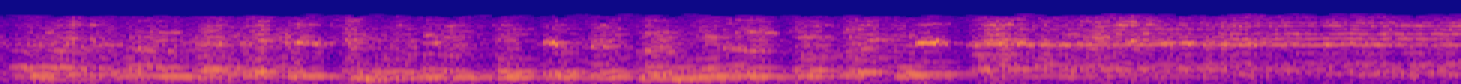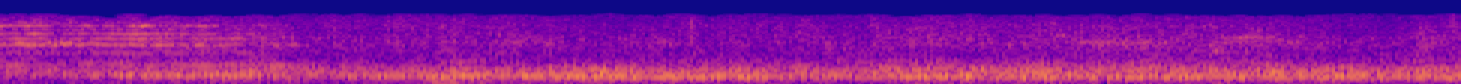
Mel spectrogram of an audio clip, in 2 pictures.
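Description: subway train riding

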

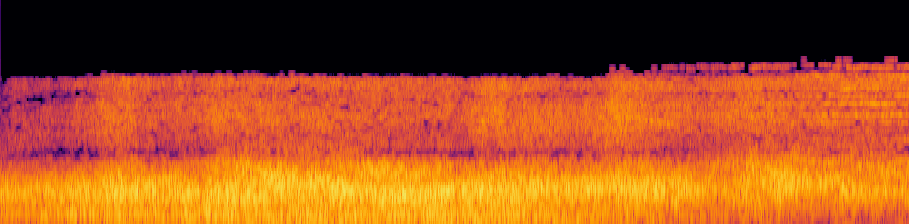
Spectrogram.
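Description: airplane engine in flight

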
